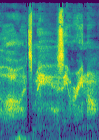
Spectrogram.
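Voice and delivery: mock ASMR-style whisper. Doing a joke asmr intro after offering to: put-on asmr voice. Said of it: "I could do A S M R if you guys want".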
